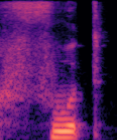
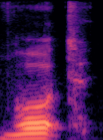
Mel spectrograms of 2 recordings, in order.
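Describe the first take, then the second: First: The name begins with an F sound. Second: The name begins with a V sound. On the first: This is the German pronunciation. "is pronounced uh, Foot in German" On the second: This is the English pronunciation. "it's like Vot in English"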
